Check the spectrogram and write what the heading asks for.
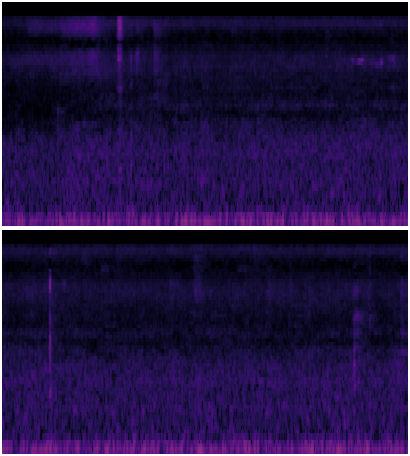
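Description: A few faint clicks from wire connectors being handled and pushed onto a thermostat's terminals, over a low steady rumble.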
